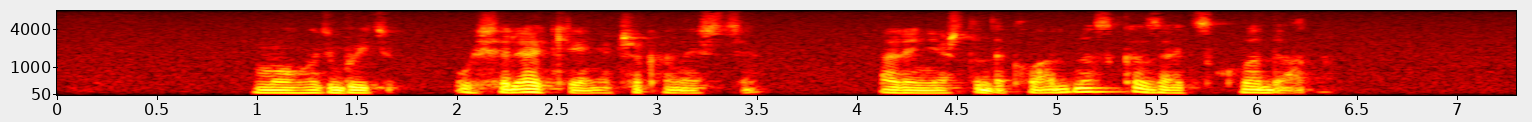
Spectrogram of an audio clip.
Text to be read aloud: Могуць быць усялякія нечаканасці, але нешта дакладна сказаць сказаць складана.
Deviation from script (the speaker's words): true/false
true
